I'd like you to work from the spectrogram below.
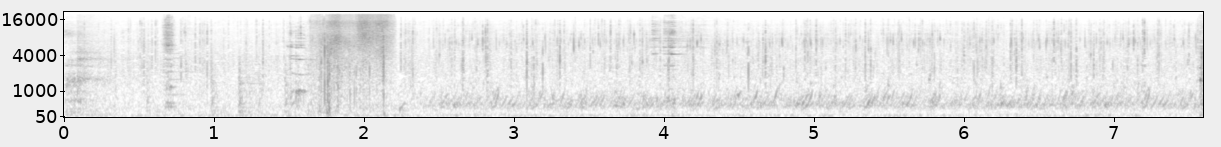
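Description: Tea cooking over a fire in The Long Dark: a soft, steady pouring and simmering of liquid that runs faint and continuous, with a brief louder rush near the start and no talking.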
